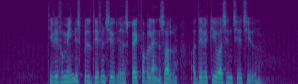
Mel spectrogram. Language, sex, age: Danish, male, 21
